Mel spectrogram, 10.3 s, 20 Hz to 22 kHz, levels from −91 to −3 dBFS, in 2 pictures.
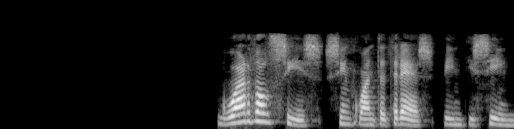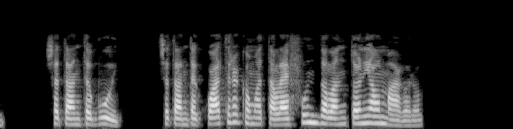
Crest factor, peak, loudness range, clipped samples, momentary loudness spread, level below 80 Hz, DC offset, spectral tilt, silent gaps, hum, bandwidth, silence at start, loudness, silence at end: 20 dB; -2 dBFS; 4 LU; under 0.1%; 12 LU; -68 dBFS; under 0.1%; -4.5 dB/octave; 4.35-4.43 s, 5.20-5.59 s, 6.37-6.71 s; none; 7.8 kHz; 2.2 s; -20 LUFS; 0.9 s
